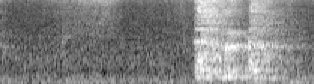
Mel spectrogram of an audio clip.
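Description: A person coughing: two quick coughs close together, a little over a second in.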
